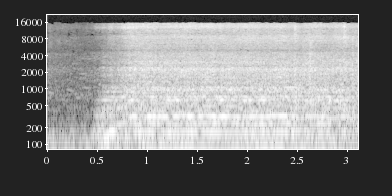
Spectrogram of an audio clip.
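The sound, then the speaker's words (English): A one-of-a-kind car's engine revs up and accelerates as its throttle is worked with a button, its loud, steady mechanical drone swelling in after a quieter half-second and holding strong, with no talking over it. “To control the throttle, the speed, this button right here.”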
